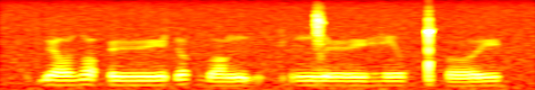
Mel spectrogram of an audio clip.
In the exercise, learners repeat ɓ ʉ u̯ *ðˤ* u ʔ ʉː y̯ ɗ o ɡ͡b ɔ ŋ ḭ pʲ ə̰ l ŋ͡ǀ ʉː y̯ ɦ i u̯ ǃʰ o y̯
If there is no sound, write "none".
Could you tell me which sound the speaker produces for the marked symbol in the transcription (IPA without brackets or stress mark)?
ðˤ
